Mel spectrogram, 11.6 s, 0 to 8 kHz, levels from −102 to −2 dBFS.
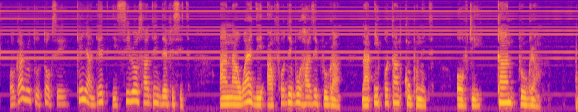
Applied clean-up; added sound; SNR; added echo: none; Harmonica; 15 dB; none.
